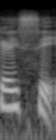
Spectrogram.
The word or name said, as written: kaise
